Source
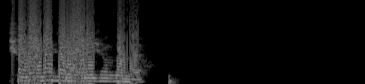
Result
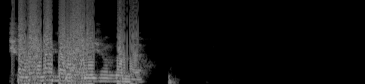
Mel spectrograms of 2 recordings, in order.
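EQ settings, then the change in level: bell 160 Hz -5.5 dB 0.49 oct; +6.5 dB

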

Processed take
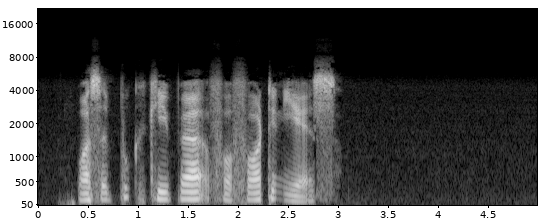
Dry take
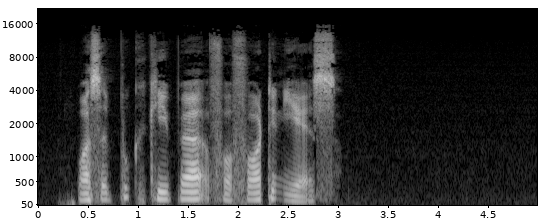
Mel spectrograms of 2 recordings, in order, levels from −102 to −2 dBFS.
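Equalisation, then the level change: elliptic low-pass 4600 Hz, stop band 50 dB; +7.5 dB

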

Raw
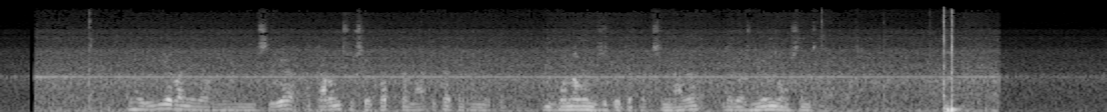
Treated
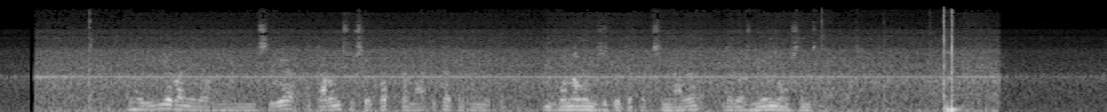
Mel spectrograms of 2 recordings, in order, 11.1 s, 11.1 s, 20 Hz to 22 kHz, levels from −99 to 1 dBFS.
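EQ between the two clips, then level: dynamic EQ 2500 Hz, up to +4 dB, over -49 dBFS, Q 1.2; 0.0 dB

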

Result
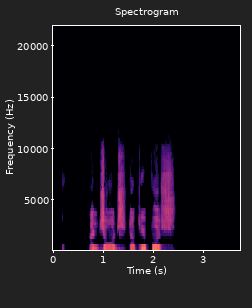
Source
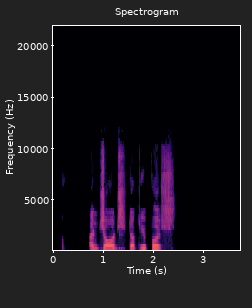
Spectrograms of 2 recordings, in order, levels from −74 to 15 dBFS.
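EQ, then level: Chebyshev band-stop 420–1700 Hz, order 3; air absorption 67 m; fixed phaser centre 360 Hz, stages 4; +9.0 dB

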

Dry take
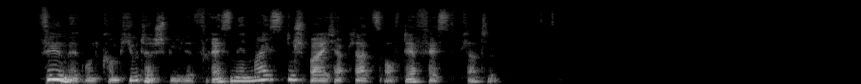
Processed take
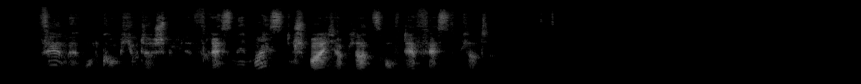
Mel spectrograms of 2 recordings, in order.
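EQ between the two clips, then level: steep high-pass 990 Hz 72 dB/oct; -1.5 dB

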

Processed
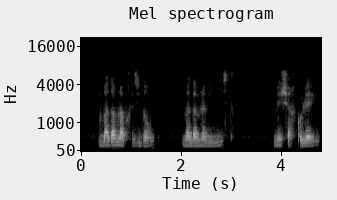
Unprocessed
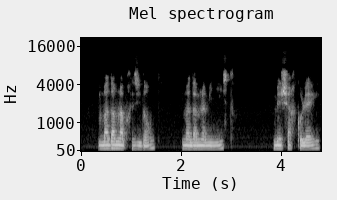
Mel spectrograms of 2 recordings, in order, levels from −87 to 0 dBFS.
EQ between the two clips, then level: ladder high-pass 480 Hz, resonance 65%; tilt -2 dB/oct; -5.5 dB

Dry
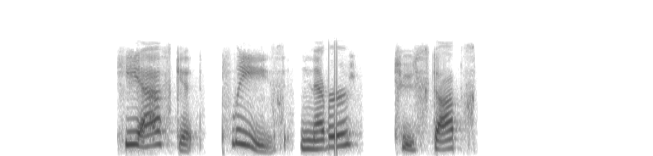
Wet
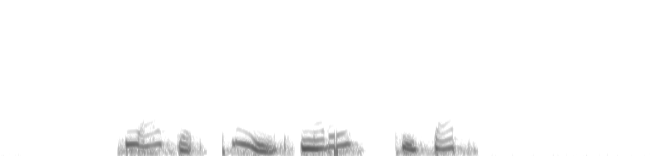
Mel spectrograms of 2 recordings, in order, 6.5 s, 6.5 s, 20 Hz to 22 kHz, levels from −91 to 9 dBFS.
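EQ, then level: inverse Chebyshev low-pass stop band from 990 Hz, stop band 80 dB; tilt -2 dB/oct; +7.0 dB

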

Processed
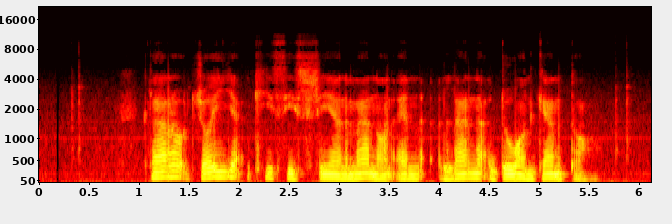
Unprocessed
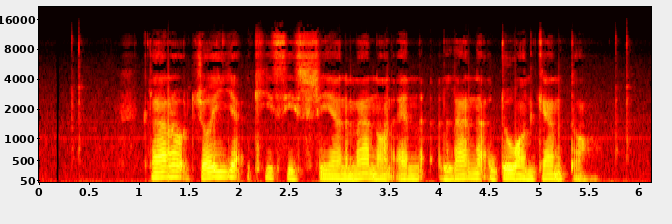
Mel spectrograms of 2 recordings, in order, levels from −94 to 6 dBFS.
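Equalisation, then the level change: air absorption 230 m; bell 200 Hz +8.5 dB 0.36 oct; 0.0 dB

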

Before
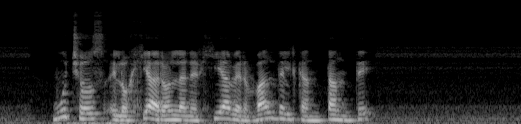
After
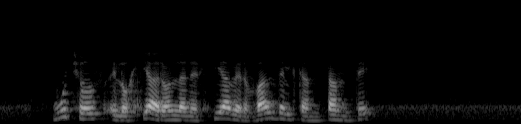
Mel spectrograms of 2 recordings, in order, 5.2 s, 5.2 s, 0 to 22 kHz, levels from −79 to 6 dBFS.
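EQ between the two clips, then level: ladder band-pass 640 Hz, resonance 40%; 0.0 dB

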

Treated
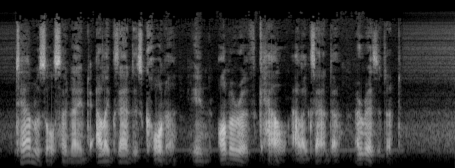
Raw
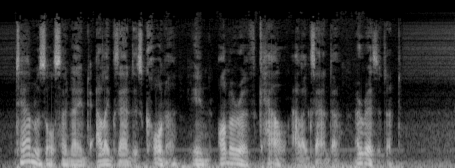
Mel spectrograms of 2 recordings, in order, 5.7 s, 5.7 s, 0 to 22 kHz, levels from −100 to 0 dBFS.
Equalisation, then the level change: HPF 680 Hz 24 dB/oct; notch 3600 Hz, Q 22; +5.5 dB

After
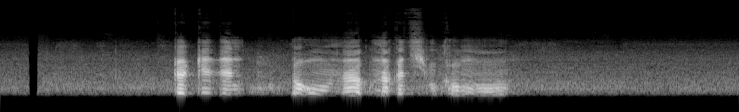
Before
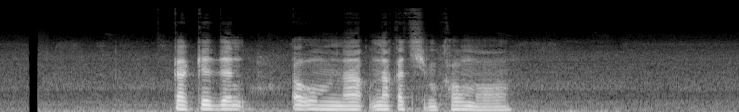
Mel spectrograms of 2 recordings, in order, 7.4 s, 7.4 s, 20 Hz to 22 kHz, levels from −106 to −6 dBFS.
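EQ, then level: brick-wall FIR high-pass 690 Hz; high shelf 2100 Hz -12 dB; +6.0 dB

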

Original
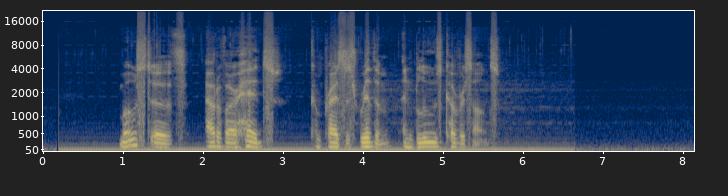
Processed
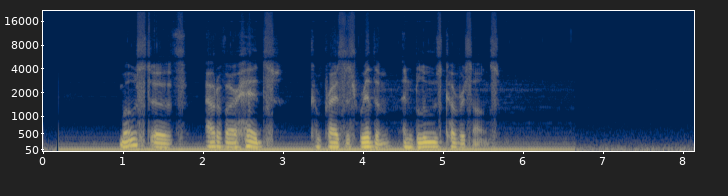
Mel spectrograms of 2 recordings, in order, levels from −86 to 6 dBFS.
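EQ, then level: tilt shelf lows +8.5 dB; fixed phaser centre 2300 Hz, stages 4; -4.0 dB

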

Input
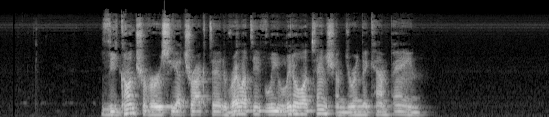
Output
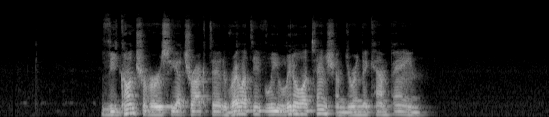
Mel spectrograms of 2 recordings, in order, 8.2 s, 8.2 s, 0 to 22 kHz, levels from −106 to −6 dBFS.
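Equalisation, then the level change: HPF 76 Hz; air absorption 380 m; high shelf 12000 Hz +3 dB; -5.0 dB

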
